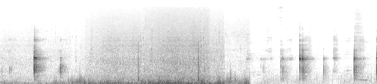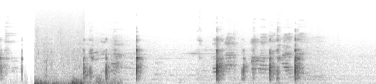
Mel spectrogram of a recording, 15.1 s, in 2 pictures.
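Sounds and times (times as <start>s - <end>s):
wind gust on microphone: 0.0s - 5.0s, 8.2s - 10.0s.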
